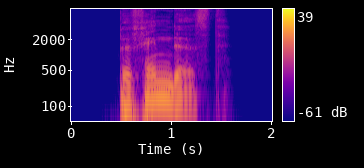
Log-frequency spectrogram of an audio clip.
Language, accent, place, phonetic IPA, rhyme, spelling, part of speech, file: German, Germany, Berlin, [bəˈfɛndəst], -ɛndəst, befändest, verb, De-befändest.ogg
- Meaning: second-person singular subjunctive II of befinden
